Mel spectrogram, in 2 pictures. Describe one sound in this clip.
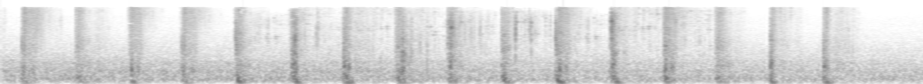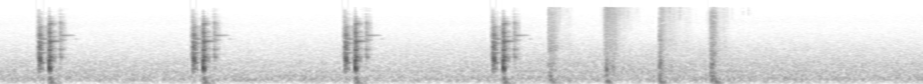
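Footsteps patter quickly on dry ground.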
